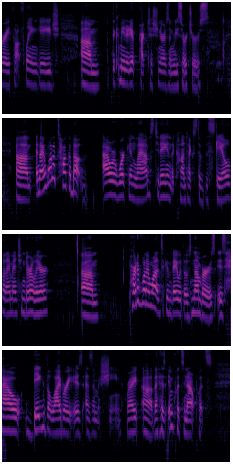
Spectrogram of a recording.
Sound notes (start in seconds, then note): none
